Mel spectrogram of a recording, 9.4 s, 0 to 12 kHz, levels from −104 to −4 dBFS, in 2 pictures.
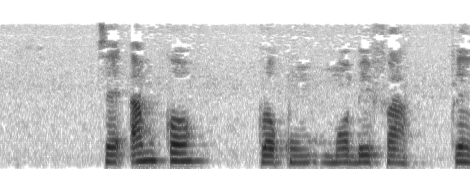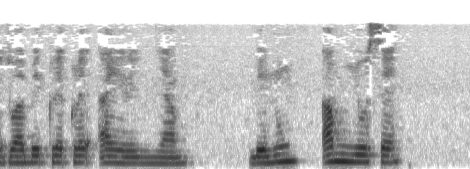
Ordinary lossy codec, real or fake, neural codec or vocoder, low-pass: MP3, 32 kbps; real; none; 7.2 kHz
